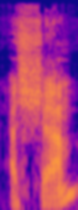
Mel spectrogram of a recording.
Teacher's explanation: ini alif lamnya lebur ke shin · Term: alif lam syamsiah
